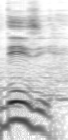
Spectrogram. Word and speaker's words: Deezy: You said I'm getting dizzy, not Deezy. Okay. She said. Wait, what? I guess they say you saying my name wrong because it's Deezy. Isn't it Dizzy? It's Deezy.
